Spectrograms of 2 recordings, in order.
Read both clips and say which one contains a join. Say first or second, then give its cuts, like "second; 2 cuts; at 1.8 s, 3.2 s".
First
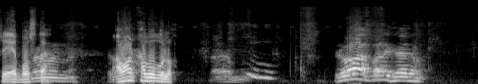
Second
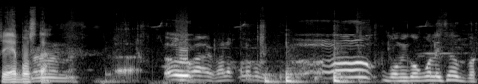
second; 1 cut; at 1.0 s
